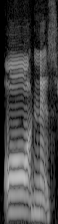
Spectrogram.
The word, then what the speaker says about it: honest: If you say honest, o sound, that is why here an honest man.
